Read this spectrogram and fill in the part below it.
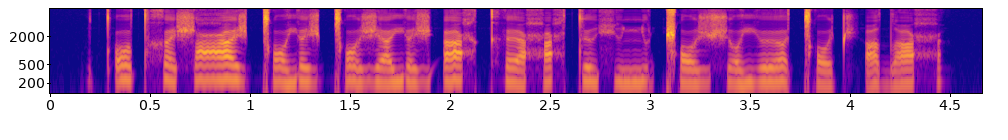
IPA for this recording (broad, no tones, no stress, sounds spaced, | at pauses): tʼ ɔ t x a ʃ ʕ a ʒ ǀ ɔ j ɛ ʒ ǀ ɔ ʒ a j ɛ ʒ ʔ a ħ kʰ ɛ ħ ɛ ħ t ø ç ø ɲ ɔ ǁ ɔ ʒ ʃ ɔ j ø ɐ̯ ǀ ɔ t͡ʃʼ ɛ dˤ ɨ ħ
